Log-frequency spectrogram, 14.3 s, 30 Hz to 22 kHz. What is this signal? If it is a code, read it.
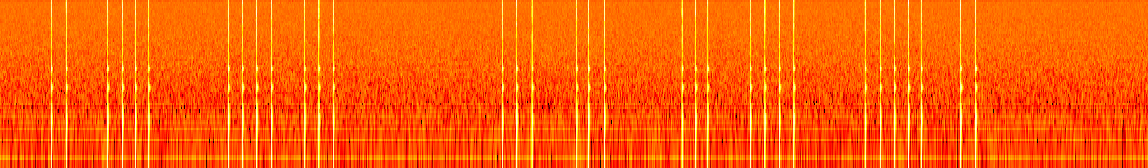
Tap code, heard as taps on a table, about 6 knocks a second. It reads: IS NOW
